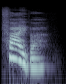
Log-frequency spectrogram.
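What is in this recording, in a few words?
"fiber", English, British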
